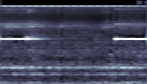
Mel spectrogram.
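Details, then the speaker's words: High-pitched electronic alarm tones with a pause between them from a hemodialysis machine showing maximum venous and dialysate pressure alarms, which may point to a vascular access problem; hemodialysis machine high-pressure alarm. "y la identificaremos en la pantalla principal cuál es la alarma. En este caso, máxima presión venosa, máxima presión de dializado."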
